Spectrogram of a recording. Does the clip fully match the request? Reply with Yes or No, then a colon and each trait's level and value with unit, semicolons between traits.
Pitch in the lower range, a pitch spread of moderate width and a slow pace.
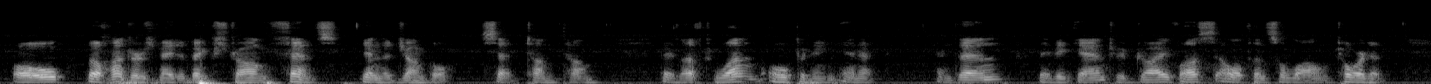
Yes: very low, 95 Hz; average, 3.5 semitones; slow, 130 wpm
